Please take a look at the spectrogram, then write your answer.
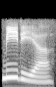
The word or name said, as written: Media Atropatene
